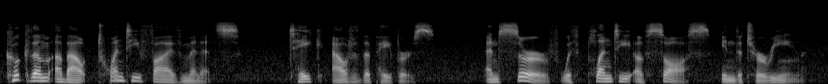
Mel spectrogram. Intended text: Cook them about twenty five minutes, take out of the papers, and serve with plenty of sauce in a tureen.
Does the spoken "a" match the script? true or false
false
